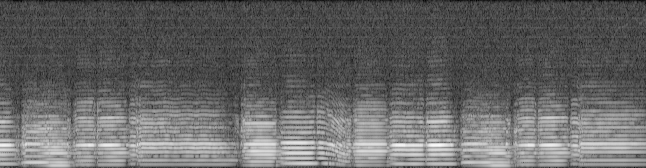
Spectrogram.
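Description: Solo violin bowing a slow melodic phrase of sustained notes, with a long downward slide between notes twice, once about three seconds in.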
